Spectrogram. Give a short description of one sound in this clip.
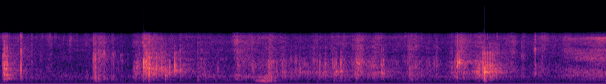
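A cardboard box scrapes and rustles as it is handled.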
